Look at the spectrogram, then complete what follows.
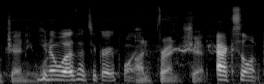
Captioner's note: laughter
